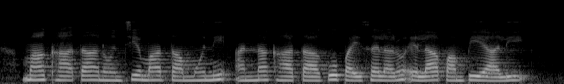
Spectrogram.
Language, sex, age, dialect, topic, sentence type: Telugu, female, 36-40, Telangana, banking, question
